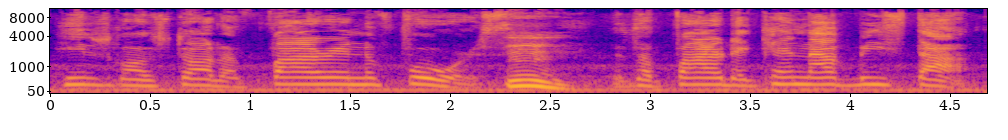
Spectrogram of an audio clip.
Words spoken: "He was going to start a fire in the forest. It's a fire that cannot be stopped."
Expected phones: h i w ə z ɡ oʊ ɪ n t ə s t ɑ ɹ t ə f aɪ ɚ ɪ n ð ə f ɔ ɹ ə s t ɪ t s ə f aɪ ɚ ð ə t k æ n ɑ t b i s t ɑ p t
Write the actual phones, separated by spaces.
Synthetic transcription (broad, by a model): h i w ə z ɡ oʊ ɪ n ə s t ɑ ɹ t ə f aɪ ɚ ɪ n ð ə f ɔ ɹ s ɪ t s ə f aɪ ɚ ð ə t k æ n ɑ t b i s t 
